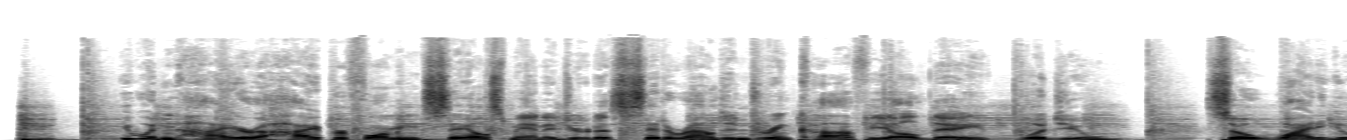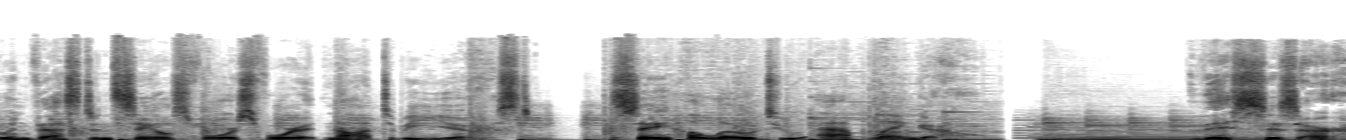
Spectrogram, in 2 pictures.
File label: Explainer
